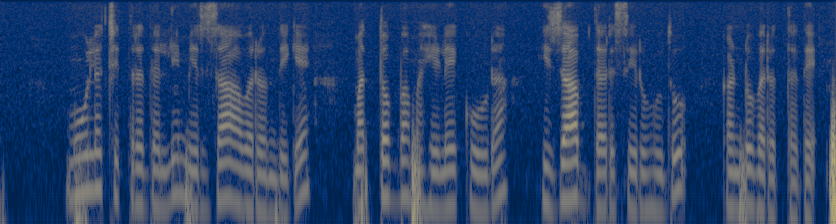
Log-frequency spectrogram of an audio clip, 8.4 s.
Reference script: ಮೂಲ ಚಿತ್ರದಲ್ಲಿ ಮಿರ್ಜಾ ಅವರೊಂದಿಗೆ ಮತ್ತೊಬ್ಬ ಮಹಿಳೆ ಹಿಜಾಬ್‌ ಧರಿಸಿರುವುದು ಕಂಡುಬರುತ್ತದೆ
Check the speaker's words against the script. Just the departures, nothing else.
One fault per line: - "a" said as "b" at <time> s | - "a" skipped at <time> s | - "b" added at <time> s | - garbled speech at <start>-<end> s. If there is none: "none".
- "ಕೂಡ" added at 4.7 s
